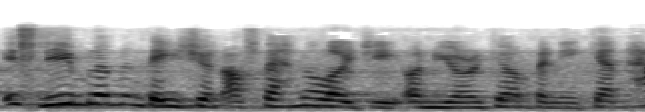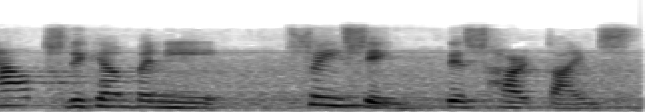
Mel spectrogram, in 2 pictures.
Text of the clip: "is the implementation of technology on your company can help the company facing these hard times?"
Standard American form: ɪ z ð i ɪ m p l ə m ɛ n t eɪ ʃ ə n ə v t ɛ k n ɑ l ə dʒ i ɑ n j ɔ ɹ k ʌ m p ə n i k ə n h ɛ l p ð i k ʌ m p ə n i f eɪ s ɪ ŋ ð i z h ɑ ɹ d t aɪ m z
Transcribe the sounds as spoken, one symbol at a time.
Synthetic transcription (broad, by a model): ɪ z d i ɪ m p l ə m ɛ n t eɪ ʃ ə n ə f t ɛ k n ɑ l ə dʒ i ɑ n j ɔ ɹ k ʌ m p ə n i k ə n h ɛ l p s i k ʌ m p ə n i f eɪ s ɪ ŋ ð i s h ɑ ɹ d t aɪ m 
